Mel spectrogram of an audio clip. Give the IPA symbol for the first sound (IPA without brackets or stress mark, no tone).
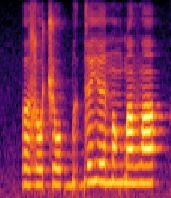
ə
